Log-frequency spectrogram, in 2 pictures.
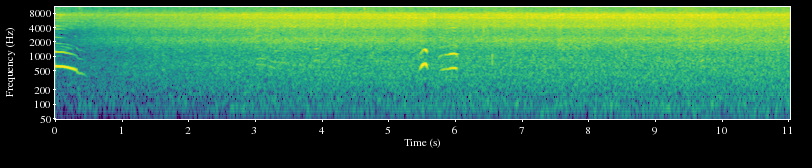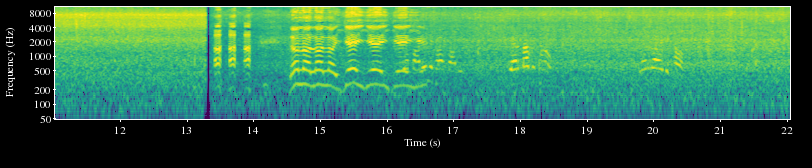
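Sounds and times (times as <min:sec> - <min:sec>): river water rushing over rocks: 0:00.0 - 0:22.0
person shouting: 0:14.5 - 0:16.7.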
